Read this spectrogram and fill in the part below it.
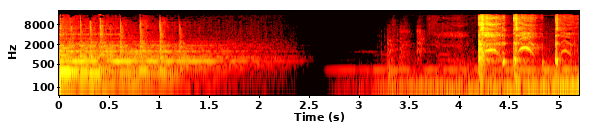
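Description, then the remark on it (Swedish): A girl coughs violently in a cluster of harsh, loud bursts, following a stretch of humming tonal sound and a brief silence. She lies in a small wooden bed in Stockholm that creaks and squeaks with her cough. “Den lilla träsängen knakar och gnisslar av flickans häftiga hosta.”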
